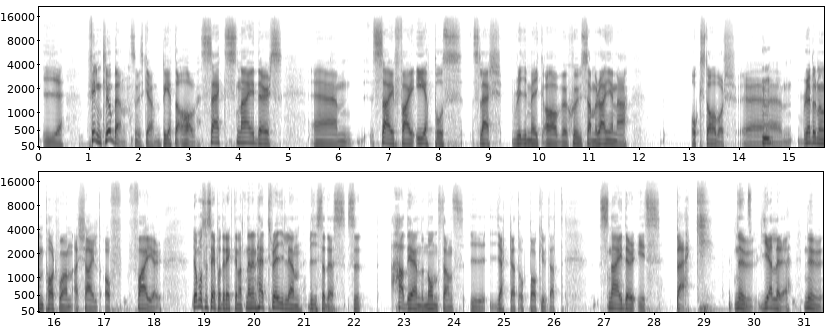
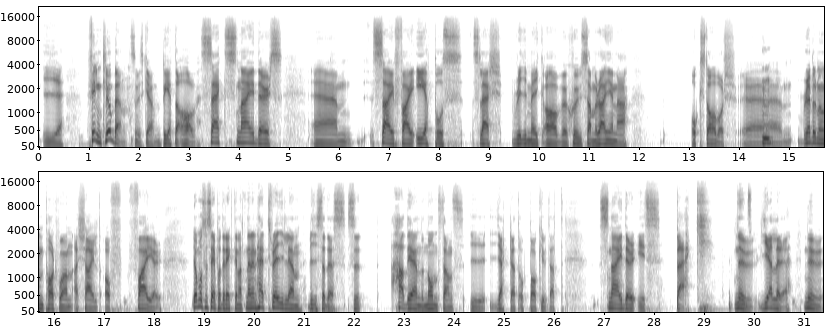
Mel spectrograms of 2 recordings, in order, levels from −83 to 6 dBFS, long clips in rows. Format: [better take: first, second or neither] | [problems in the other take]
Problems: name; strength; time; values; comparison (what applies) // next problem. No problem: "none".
neither | none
